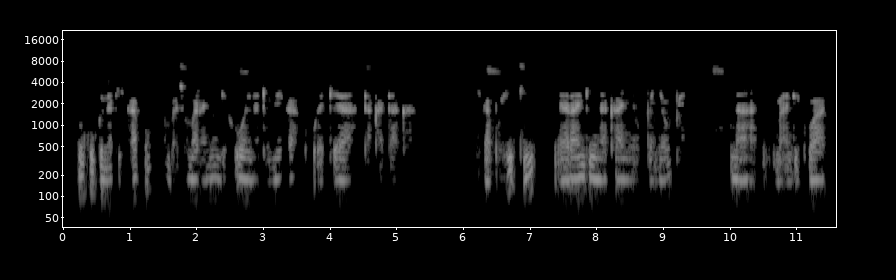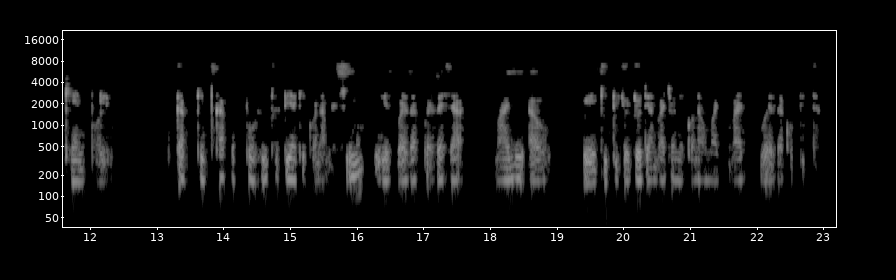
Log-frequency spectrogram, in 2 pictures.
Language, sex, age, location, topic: Swahili, male, 18-24, Kisii, government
